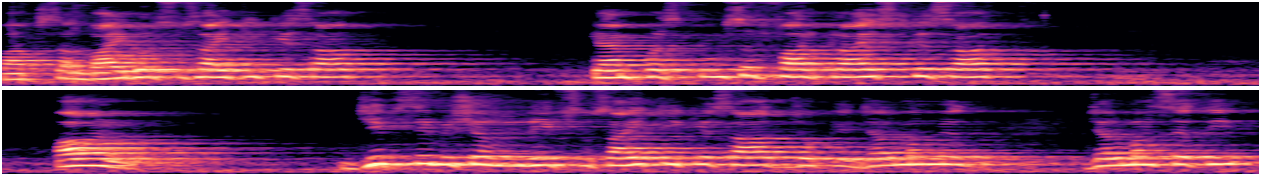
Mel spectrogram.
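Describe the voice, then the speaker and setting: With audible room echo and noticeable background noise, a man speaks in a high pitch with monotone, flat intonation and long, frequent pauses. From Pakistan, Punjab (Sahiwal, Vehari). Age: 60s. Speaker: pastor. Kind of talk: sermon.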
